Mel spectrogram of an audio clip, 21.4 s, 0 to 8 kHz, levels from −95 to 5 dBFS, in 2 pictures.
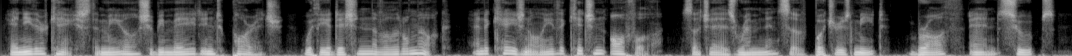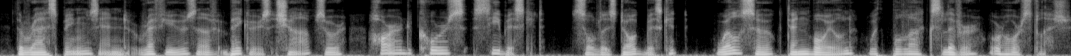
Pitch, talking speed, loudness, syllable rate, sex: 120 Hz, 155 wpm, -20 LUFS, 4.3 syllables/s, male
